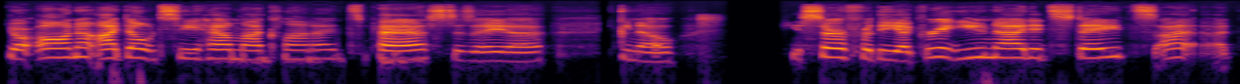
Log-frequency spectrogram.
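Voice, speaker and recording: A sleazy, grandiloquent Southern lawyer played by a woman pleads a case in a game session. The drawl is oily and halting, the voice on the higher side, in a dry recording. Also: steady tone, sharp tone, smooth, dry recording, low-quality recording. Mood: oily pleading.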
